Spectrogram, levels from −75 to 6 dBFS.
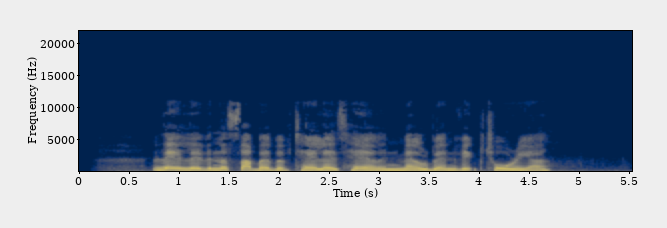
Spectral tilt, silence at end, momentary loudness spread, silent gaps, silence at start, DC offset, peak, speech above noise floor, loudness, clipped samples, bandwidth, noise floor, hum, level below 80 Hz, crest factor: -6 dB/octave; 0.8 s; 5 LU; none; 0.75 s; under 0.1%; -2 dBFS; 36 dB; -15 LUFS; under 0.1%; 11 kHz; -50 dBFS; none; -48 dBFS; 14 dB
